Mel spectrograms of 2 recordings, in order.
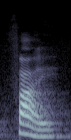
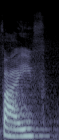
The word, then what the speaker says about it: five: i v e but some people they consider v to be silent here and they say it like this phi i want 5 pence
